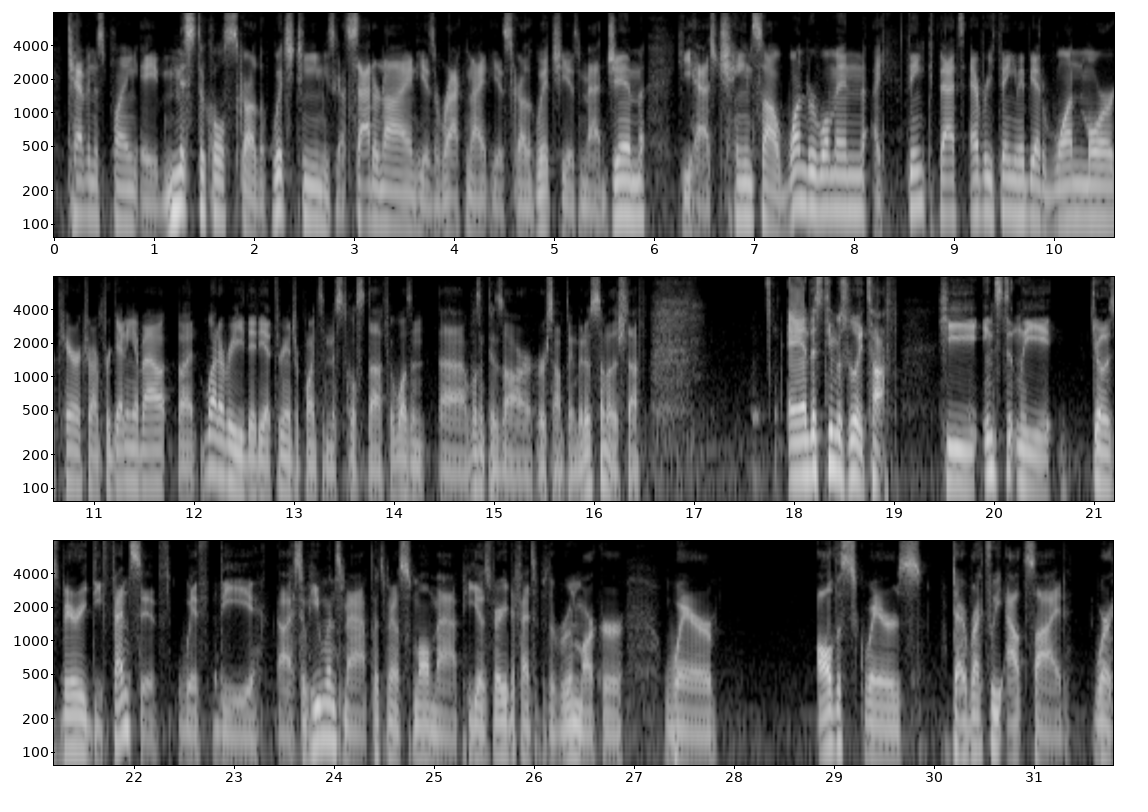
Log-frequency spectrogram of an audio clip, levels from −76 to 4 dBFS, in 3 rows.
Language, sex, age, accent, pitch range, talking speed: English, male, 30-49, American, 80-120 Hz, 195 wpm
